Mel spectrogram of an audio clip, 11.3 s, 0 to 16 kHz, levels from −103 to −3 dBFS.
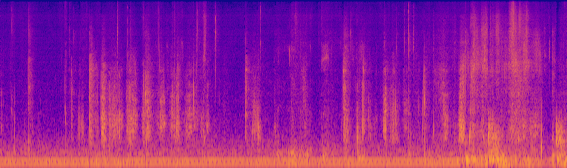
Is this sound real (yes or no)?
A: no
